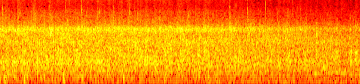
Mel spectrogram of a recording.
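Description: Large stadium crowd applauding: dense, steady clapping from thousands of spectators, fading slightly near the end.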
